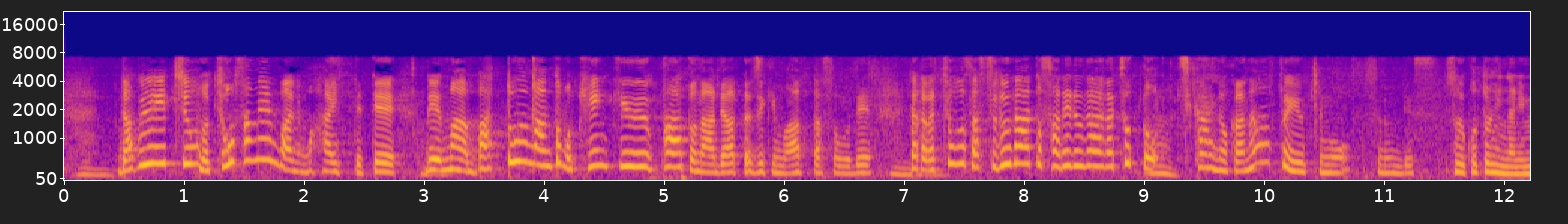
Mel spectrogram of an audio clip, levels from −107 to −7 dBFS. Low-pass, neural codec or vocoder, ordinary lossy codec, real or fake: 7.2 kHz; codec, 44.1 kHz, 7.8 kbps, Pupu-Codec; MP3, 64 kbps; fake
